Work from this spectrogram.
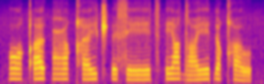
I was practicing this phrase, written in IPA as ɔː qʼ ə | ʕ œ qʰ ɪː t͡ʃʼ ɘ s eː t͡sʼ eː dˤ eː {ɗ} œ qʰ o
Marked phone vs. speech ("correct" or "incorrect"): correct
